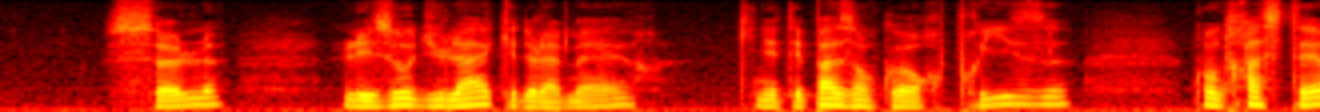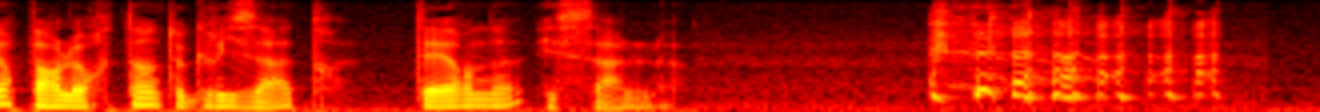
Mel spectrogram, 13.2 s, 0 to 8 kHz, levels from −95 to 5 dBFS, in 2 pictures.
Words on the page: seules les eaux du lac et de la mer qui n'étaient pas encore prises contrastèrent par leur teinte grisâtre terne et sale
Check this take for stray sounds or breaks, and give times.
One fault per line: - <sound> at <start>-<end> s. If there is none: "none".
- laugh at 11.2-12.8 s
